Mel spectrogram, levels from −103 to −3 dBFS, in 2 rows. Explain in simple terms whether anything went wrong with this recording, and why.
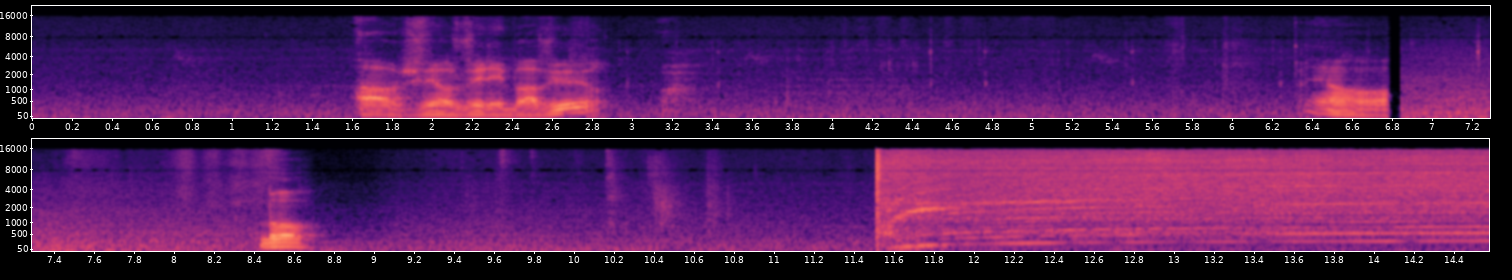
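Nothing went wrong here; you can listen all the way through without hearing any glitches, dropouts or odd noises.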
